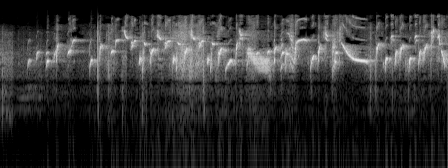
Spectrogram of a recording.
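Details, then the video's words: Hybrid of canary and Portuguese goldfinch pouring out a continuous, jumbled twittering song of quick high slurred notes. "Pintagol de canaria x pintassilgo português canta muito!"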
